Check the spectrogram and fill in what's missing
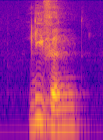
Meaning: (verb) 1. to love 2. to care about, to like 3. to value; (noun) plural of lief
- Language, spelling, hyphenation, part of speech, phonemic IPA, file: Dutch, lieven, lie‧ven, verb / noun, /ˈlivə(n)/, Nl-lieven.ogg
